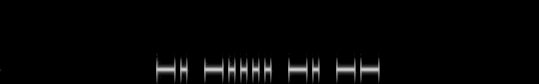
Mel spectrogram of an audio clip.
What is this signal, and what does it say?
Morse code, heard as a keyed tone, about 20 wpm, 700 Hz. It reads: N6NM
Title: Speed Racing - USA 1x2 Call Signs 17wpm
